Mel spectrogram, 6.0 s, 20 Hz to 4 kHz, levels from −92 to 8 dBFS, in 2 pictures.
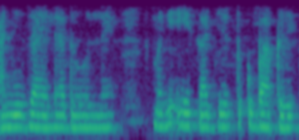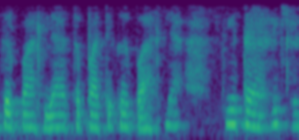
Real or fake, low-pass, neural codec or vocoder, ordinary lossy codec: real; 3.6 kHz; none; none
